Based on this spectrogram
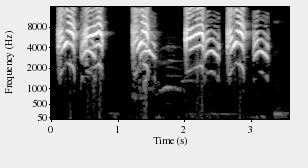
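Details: Sogon bird lure call used to attract and gather small wild birds: loud, high, arched squeaky notes in short bursts of two to three, with pauses between, set against a quiet background.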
